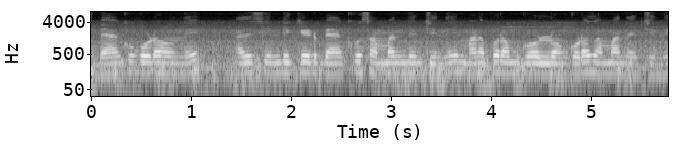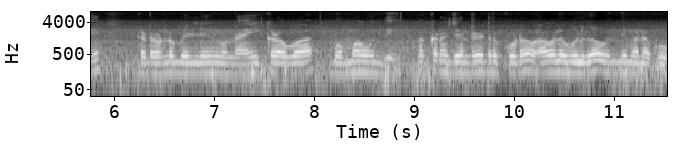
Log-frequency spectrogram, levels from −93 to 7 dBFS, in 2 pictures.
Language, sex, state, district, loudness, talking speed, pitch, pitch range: Telugu, male, Telangana, Karimnagar, -14 LUFS, 155 wpm, 145 Hz, 140-155 Hz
